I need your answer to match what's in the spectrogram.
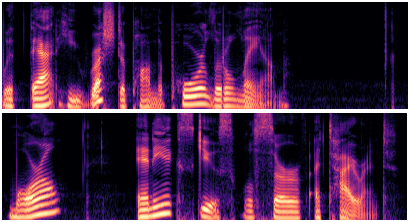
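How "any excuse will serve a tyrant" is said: ordinary delivery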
